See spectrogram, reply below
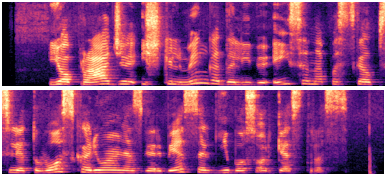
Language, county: Lithuanian, Vilnius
